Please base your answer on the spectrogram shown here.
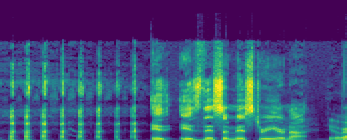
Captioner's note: laughing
